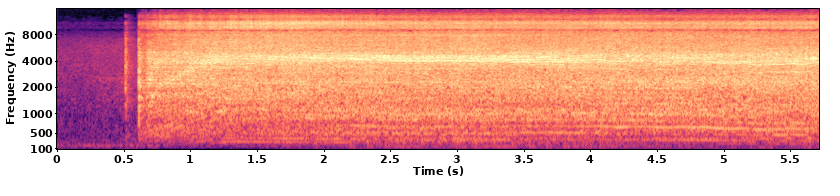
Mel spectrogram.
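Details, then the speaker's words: Chainsaw cutting into a white pine log to reach a stiff metal object embedded deep inside: snaps to full speed with a sharp crack, then a harsh high steady scream as the chain hits the metal, damaging the chain. "I think I hit it with the chainsaw okay that's not okay it's no good you're ruining your chainsaw blade too"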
